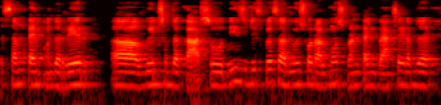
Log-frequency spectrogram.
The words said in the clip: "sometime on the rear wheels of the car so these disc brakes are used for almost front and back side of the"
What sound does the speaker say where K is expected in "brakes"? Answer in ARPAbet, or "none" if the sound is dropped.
none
